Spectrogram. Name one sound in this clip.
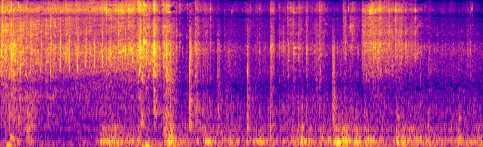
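Footsteps run on a metal floor.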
